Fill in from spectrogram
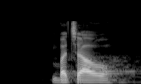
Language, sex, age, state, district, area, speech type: Hindi, male, 18-30, Uttar Pradesh, Varanasi, rural, read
